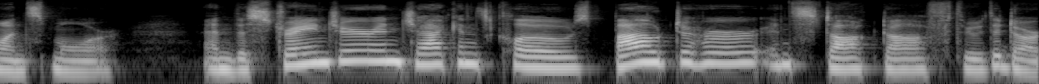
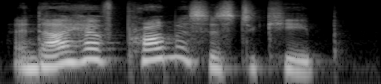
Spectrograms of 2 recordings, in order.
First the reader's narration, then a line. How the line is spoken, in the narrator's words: said sadly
